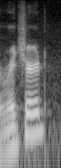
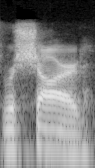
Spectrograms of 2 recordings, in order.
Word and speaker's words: Richard: rb2 Jaylen Richard Rashard how do you say his last name is it Richard it's Rashard Jaylen Rashard uh he he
